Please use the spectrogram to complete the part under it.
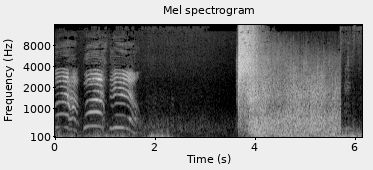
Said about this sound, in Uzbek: Bu raketa tizimi bilan jihozlangan yuk mashinasi bo'lib, unga Sovet Ittifoqi davrida ishlab chiqarilgan BM-21 grad baravar raketa uchirish tizimi o'rnatilgan.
